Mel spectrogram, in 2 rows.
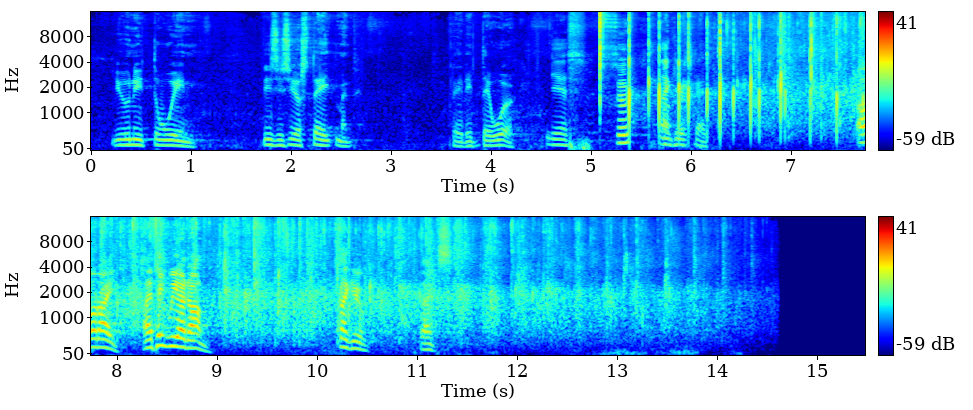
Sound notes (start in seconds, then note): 5.0 applause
